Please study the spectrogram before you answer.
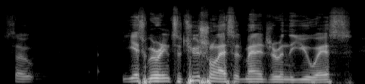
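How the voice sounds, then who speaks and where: A man's voice: medium pitch, steady tone, fast talker, pushed and bright, no echo, studio quality. A man whose accent mixes Cape Town and California, giving a conference talk with frequent hesitations and restarts. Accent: South African and Californian mix. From South Africa. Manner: hesitant, many fillers and restarts. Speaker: conference speaker. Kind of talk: conference presentation.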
